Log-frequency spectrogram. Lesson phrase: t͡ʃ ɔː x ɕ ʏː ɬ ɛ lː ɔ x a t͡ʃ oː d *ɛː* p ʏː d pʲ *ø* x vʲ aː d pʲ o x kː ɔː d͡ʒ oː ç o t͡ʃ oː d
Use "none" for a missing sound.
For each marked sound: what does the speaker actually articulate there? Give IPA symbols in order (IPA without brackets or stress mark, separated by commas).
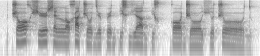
ʏː, ɛ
